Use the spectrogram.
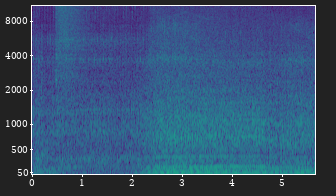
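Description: A Mack Pinnacle log truck with a medium log frame idles close by, then its engine rumble swells louder and steady, with a faint hiss early on; no one speaks.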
